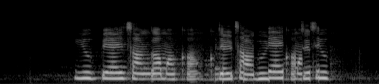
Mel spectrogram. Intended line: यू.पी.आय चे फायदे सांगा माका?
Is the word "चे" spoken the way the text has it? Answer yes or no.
no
